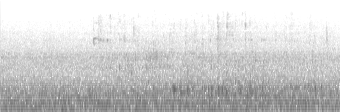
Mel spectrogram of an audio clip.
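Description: Water poured into a blue-purple drink being mixed behind a coffee shop counter, a steady soft liquid trickle and splash lasting a few seconds under a continuous background hum.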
